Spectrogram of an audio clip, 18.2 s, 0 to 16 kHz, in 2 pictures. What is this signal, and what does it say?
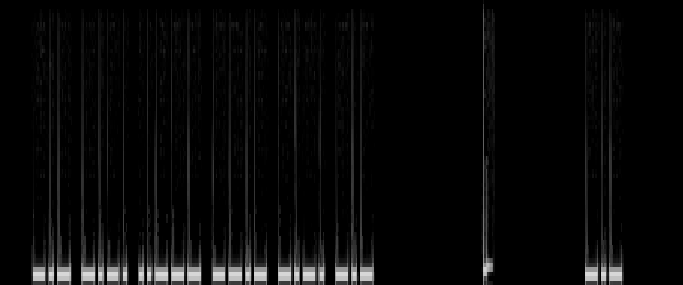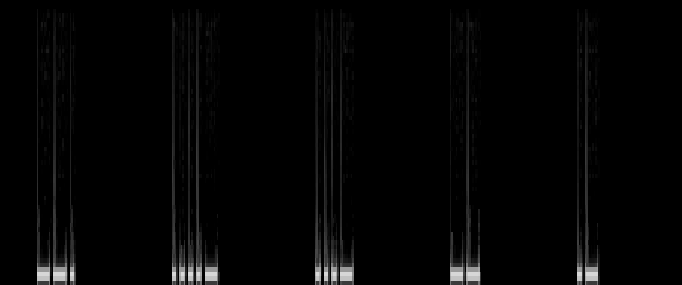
Morse code, heard as a keyed tone, about 22 wpm, spaced as for 9 wpm, 700 Hz. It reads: KC2QCK KG4VMA
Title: USA Call Signs - 6 Characters - 8x Character Spacing - 22wpm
